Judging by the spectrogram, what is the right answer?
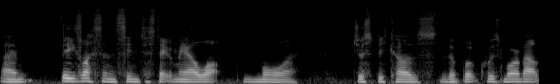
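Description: A man with a British accent, medium-pitched, dark and mellow in tone, flat and monotone, at a moderate pace over a quiet background. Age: 20s. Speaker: podcast host. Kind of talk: monologue podcast. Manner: hesitant with fillers.

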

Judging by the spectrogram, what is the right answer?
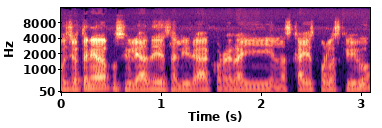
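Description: The recording is dry and close, with no echo at all. A man talks with a fairly high pitch. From Mexico, Culiacán, Sinaloa. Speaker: athlete (hurdler/sprinter). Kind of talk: interview. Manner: halting, many fillers.

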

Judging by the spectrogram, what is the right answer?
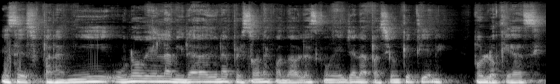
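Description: A man at a fairly quick pace, with fairly even intonation, hardly any pauses and very even loudness. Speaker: scientist. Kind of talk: interview.

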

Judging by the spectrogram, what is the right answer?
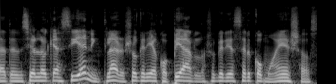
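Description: Very fast pace, with ordinary pitch variation. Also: woman. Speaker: humorist making satirical videos. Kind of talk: casual chat.

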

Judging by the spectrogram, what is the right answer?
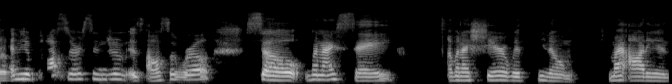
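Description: Against a quiet background, a woman talks at a moderate pace with lively intonation. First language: French. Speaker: librarian and archivist, military veteran. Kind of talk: casual book discussion. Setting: remote call with outdoor noise. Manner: animated.

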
